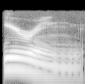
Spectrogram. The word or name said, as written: earing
